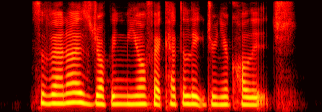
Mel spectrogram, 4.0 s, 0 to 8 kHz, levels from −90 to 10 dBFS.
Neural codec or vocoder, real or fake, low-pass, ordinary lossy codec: codec, 16 kHz, 4.8 kbps, FACodec; fake; none; none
